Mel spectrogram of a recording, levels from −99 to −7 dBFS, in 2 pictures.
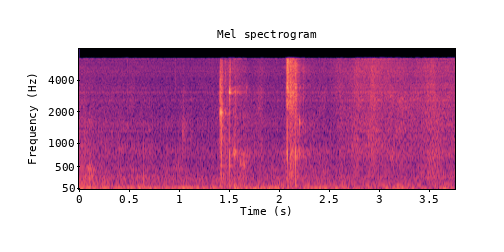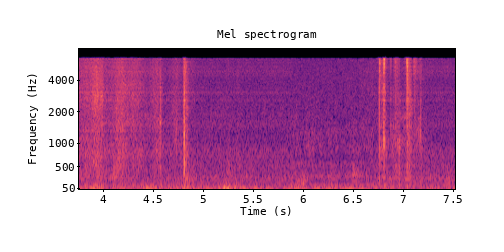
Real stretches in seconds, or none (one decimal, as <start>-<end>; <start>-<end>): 5.9-6.7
